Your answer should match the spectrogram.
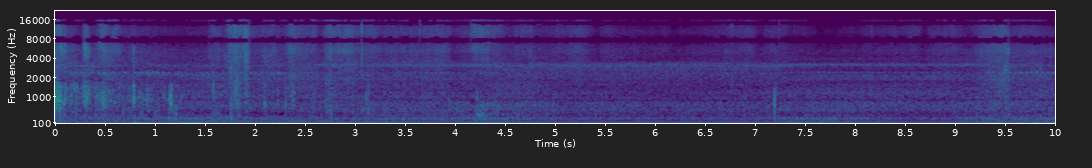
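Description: Handling noise from coverall fabric being stretched and moved close to a phone microphone: soft rustling with a sharp bump about a second in and a smaller click later, over a steady low hum.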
